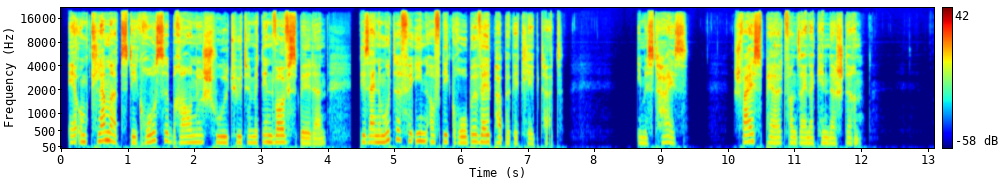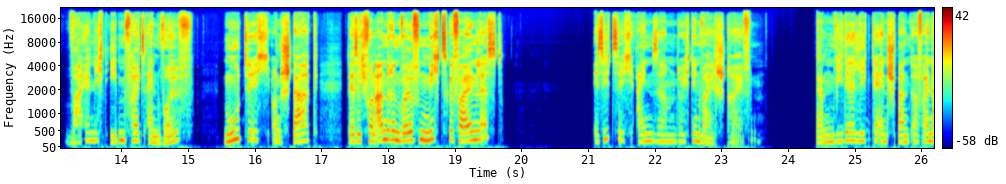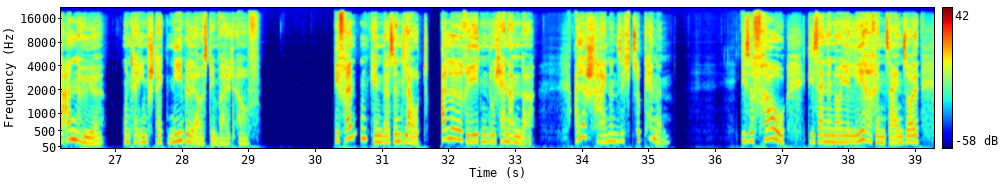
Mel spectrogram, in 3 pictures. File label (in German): Erzaehlung; Der Wolf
